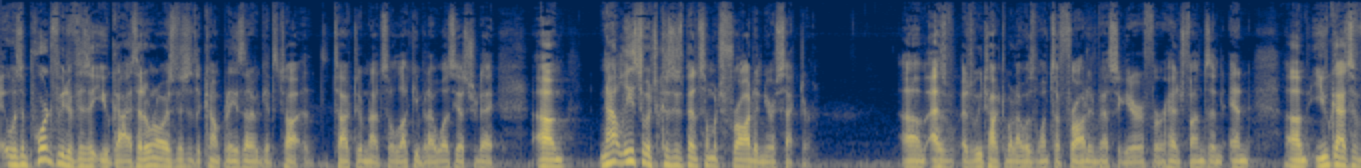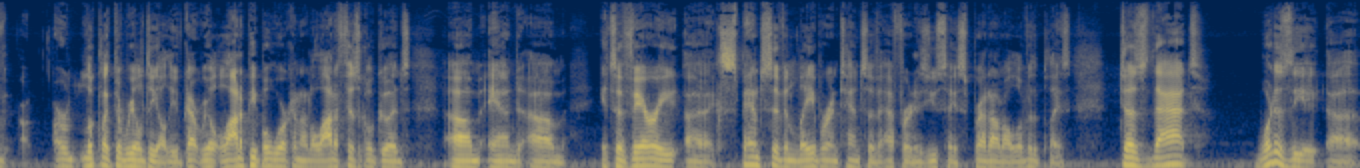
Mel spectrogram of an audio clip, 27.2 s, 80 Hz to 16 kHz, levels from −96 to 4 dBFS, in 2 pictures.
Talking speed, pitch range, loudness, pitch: 250 wpm, 95-125 Hz, -23 LUFS, 105 Hz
